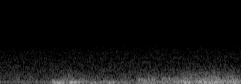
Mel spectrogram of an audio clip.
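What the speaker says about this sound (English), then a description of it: "It seems there's a storm coming." Low rolling thunder of an approaching storm in the video game Alan Wake Remastered, a deep rumble swelling after half a second and holding steady, with wind-like noise and no talk.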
